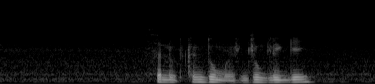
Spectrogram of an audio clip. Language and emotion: Russian, neutral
